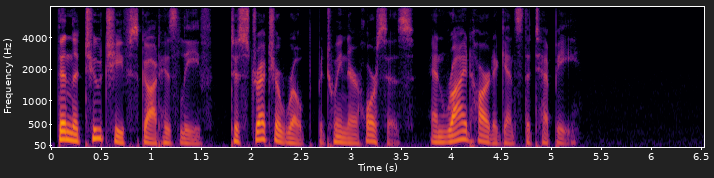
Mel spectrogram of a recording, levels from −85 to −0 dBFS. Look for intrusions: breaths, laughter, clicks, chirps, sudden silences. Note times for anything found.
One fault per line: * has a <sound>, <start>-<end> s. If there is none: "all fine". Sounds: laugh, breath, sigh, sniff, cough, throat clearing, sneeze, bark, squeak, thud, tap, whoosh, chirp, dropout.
all fine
